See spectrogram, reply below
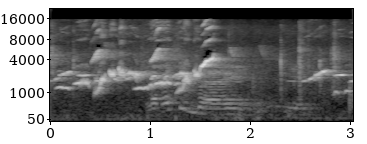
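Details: White-rumped shama song for luring a non-singing shama: looping melodic whistles, a grating buzzy note, a pause, then a single rising whistle.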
